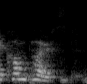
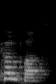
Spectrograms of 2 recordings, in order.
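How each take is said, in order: First: Compost said American way, KAHM-post with post as in post; American pronunciation. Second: Compost said British way, KOM-poss with post as in lost; British pronunciation. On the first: Vlogger showing how Americans say compost, KAHM-post. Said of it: "Americans say compost". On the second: Vlogger giving the British compost, KOM-poss as in lost. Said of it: "We pronounce it compost". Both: Shown as a demonstration.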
